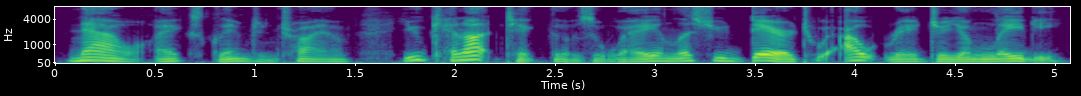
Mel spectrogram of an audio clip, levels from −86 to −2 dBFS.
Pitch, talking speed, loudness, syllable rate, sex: 120 Hz, 215 wpm, -21 LUFS, 5.8 syllables/s, female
